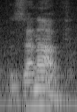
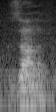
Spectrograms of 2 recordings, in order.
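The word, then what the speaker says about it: זנב: Zanav. Zanav. Good. So Zanav begins with the sound Z, right?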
